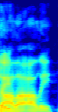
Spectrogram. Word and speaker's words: Mahershala Ali: Mahershala Ali. – Mahershala Ali.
